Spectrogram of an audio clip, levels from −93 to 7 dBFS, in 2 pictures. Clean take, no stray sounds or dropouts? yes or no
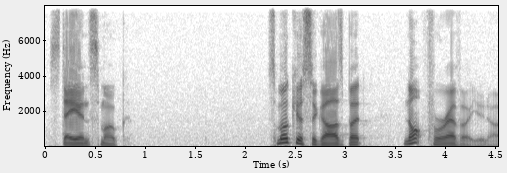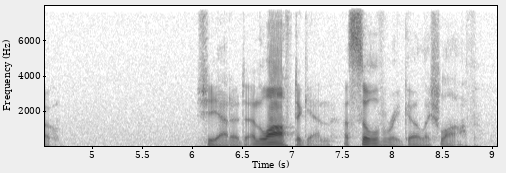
yes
